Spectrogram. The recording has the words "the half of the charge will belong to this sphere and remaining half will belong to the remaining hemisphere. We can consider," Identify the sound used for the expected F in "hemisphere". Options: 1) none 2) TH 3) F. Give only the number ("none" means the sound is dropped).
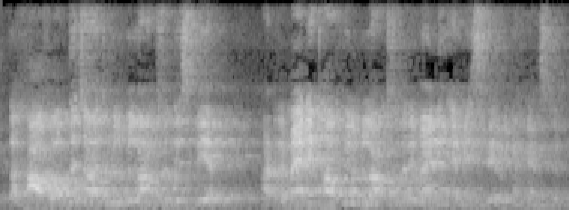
1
